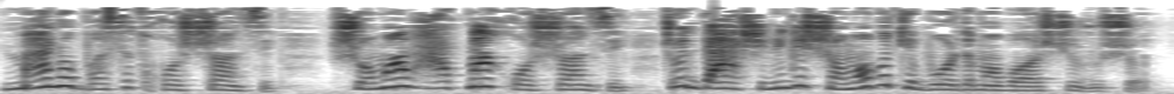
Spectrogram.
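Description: A woman's voice: mid-range voice, husky. A woman voicing an earnest, secretive young boy who talks in an urgent, pleading way. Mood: eager. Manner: urgent, pleading, quick and excited.

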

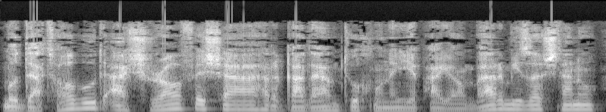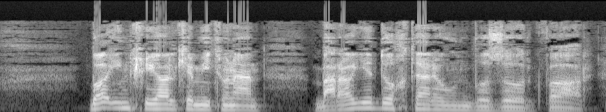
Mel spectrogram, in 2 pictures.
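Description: Male narrator, religious storytelling, expressive, low voice, dry studio sound. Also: slightly rough, no echo.

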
